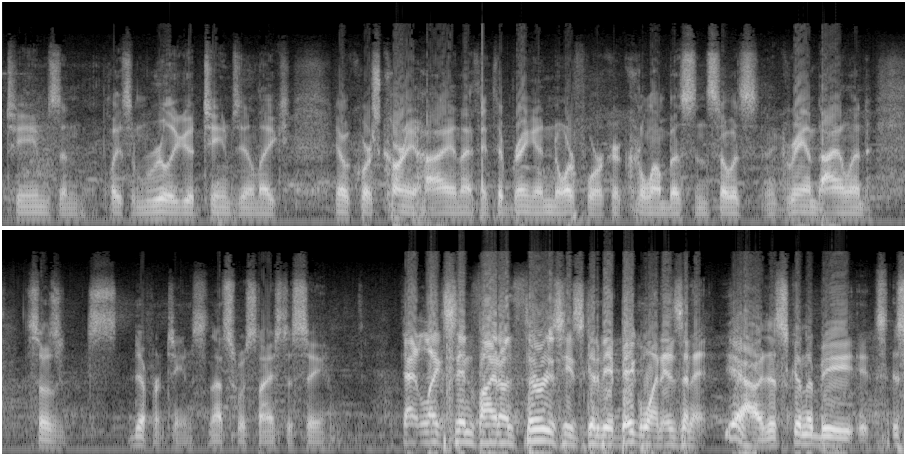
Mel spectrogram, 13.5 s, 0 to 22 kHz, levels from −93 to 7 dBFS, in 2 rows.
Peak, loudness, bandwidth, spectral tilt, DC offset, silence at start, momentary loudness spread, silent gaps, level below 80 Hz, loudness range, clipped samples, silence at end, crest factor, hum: 0 dBFS; -11 LUFS; 16 kHz; -3.5 dB/octave; under 0.1%; 0 s; 14 LU; none; -40 dBFS; 8 LU; 0.5%; 0 s; 12 dB; none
